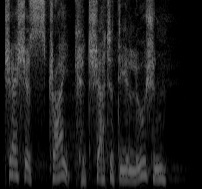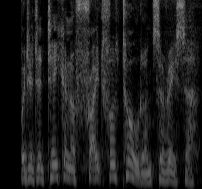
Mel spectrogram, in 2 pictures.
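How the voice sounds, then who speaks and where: A woman playing a storybook narrator in a video game, measured and dramatic. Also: low-pitched, breathy edge, big-room sound.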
